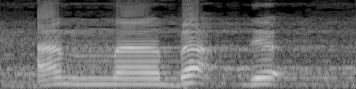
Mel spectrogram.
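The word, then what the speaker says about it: أما بعد: Orang Arab bacanya amma ba'd seperti itu.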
